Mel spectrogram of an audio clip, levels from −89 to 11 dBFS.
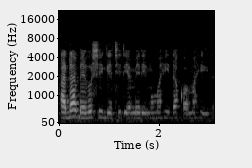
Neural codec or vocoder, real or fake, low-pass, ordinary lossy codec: codec, 16 kHz, 16 kbps, FreqCodec, larger model; fake; 7.2 kHz; MP3, 48 kbps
